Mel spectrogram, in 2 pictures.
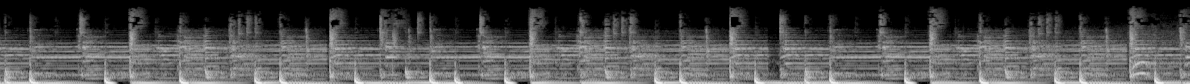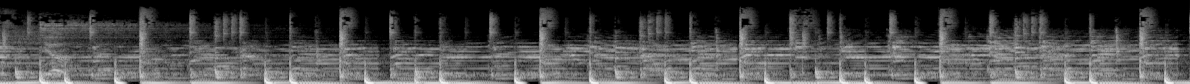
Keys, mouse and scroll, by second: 2.3-4.5 scroll up 1, 5.1 alt+l, 7.2-8.7 scroll down 1, 9.2 ctrl+l, 11.5 click, 13.4 typing, 15.2-16.1 typing, 17.5 click, 19.7 scroll down 1, 21.0 click, 23.1-23.8 scroll up 1.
